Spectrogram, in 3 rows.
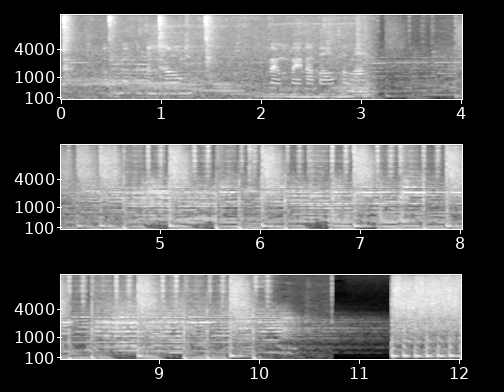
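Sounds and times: motor vehicle running: 0:00.0 - 0:04.6.

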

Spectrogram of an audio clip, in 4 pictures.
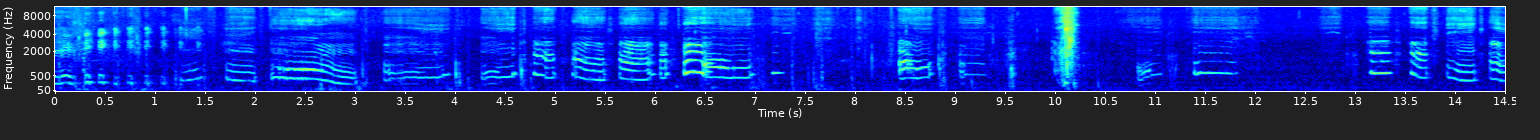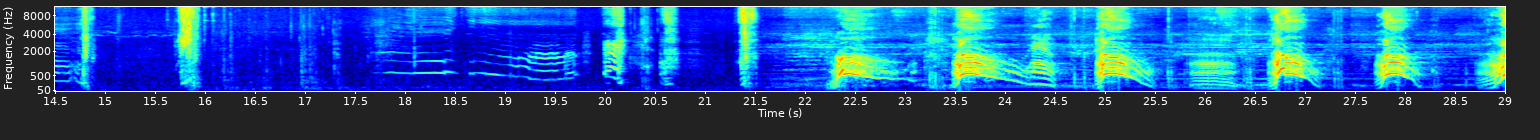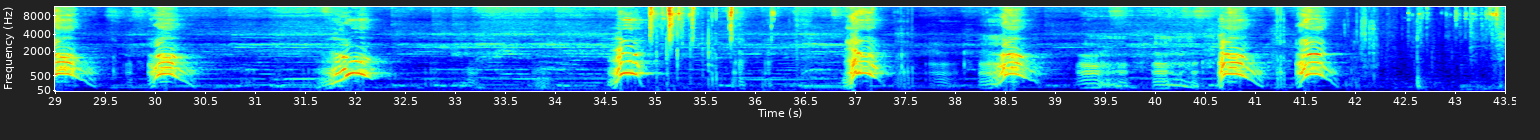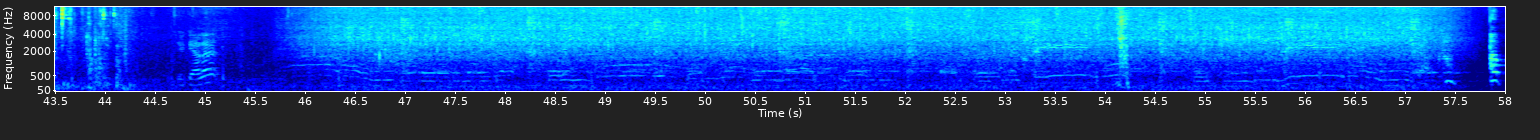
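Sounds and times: dog whining: 0:01.3 - 0:07.8, 0:08.4 - 0:12.0, 0:12.8 - 0:15.2, 0:17.6 - 0:20.5
dog barking: 0:22.3 - 0:25.5, 0:26.7 - 0:30.5, 0:31.8 - 0:32.4, 0:34.6 - 0:35.1, 0:36.9 - 0:37.5, 0:38.4 - 0:39.0, 0:40.6 - 0:42.0
faint steady hiss: 0:38.2 - 0:58.0.

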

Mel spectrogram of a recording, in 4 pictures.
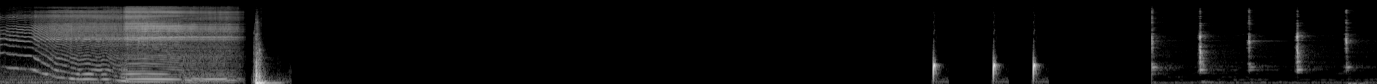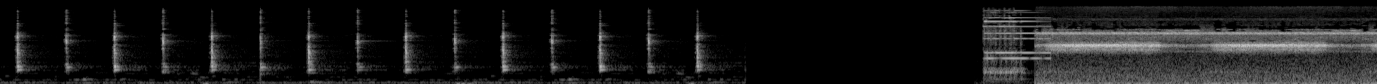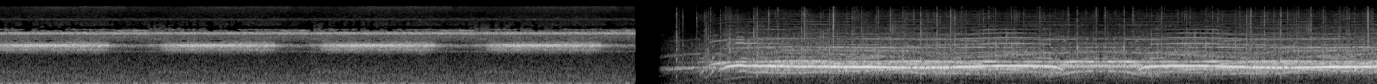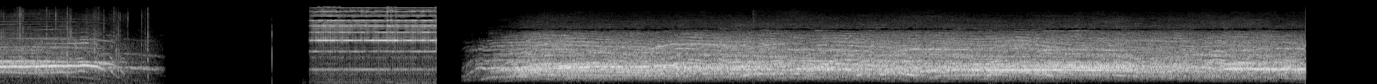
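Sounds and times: clock ticking: 0:11.5 - 0:21.0
bell ringing continuously: 0:23.6 - 0:24.4, 0:44.4 - 0:45.7
pulsing alarm tone: 0:24.1 - 0:33.9.

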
